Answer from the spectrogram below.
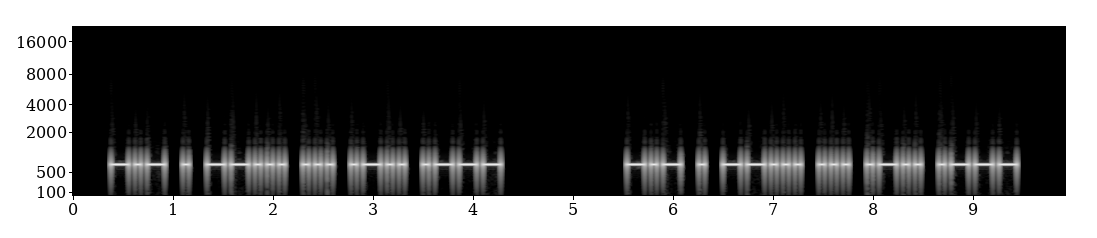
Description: Morse code, heard as a keyed tone, about 21 wpm, 700 Hz. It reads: KE7SLJ KE7SLJ
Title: USA Call Signs - 6 Characters - Repeated 3x - 20wpm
